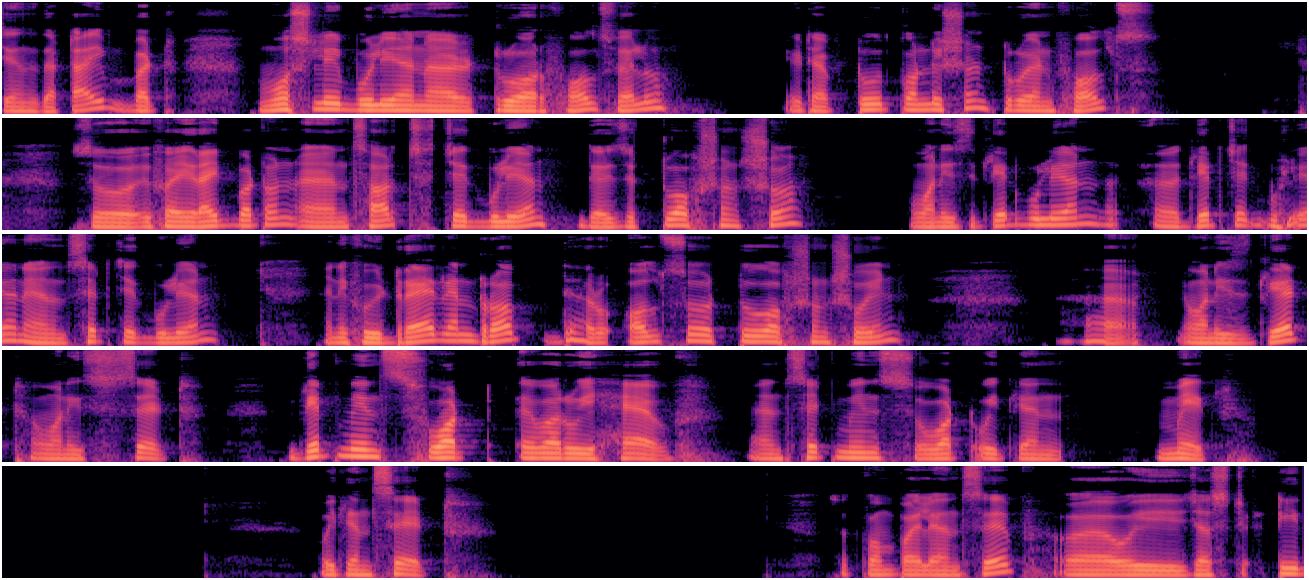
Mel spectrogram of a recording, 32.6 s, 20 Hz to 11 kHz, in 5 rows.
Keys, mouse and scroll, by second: 1.0 right click, 3.8-7.0 typing, 18.5-19.3 scroll up 4, 19.3 scroll up 1, 25.5 double click.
